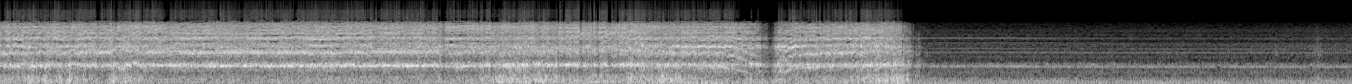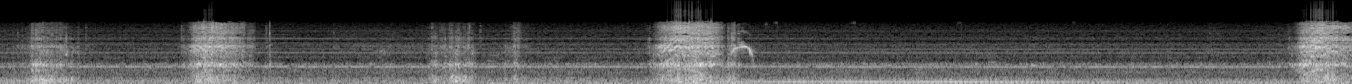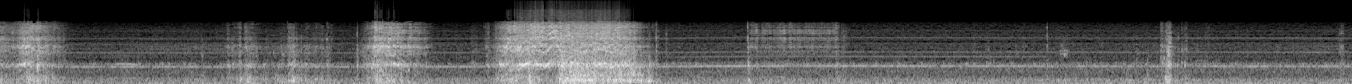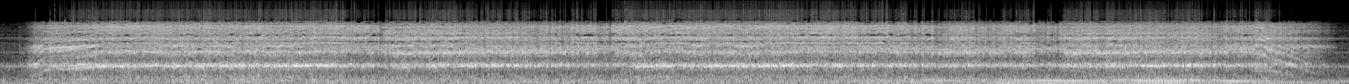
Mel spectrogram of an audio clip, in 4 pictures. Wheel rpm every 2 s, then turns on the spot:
230, 230, 230, 170, 100, 0, 10, 20, 10, 10, 30, 0, 0, 40, 20, 30, 140, 10, 0, 0, 110, 220, 230, 230, 230, 230, 150.
12-14 28-30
